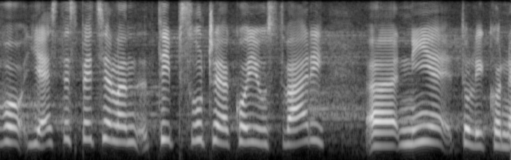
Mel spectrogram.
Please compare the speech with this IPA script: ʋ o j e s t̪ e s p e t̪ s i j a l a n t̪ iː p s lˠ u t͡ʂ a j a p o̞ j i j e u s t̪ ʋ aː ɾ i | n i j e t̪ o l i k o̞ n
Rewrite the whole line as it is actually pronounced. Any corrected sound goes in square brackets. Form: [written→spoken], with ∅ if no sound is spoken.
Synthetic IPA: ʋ o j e s t̪ e s p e t̪ s i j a l a n t̪ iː p s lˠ u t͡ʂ a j a [p→k] o̞ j i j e u s t̪ ʋ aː ɾ i | n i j e t̪ o l i k o̞ n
